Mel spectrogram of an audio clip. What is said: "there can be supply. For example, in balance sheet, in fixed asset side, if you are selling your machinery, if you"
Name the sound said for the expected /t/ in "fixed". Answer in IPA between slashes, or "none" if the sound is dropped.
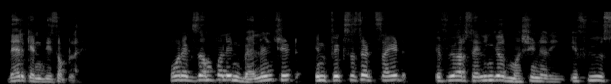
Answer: none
